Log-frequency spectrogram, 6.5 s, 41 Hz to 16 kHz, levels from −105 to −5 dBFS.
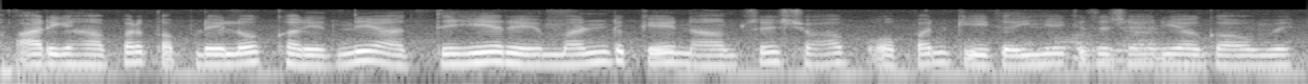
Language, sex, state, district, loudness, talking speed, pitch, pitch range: Hindi, female, Bihar, Purnia, -15 LUFS, 200 wpm, 175 Hz, 165-185 Hz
